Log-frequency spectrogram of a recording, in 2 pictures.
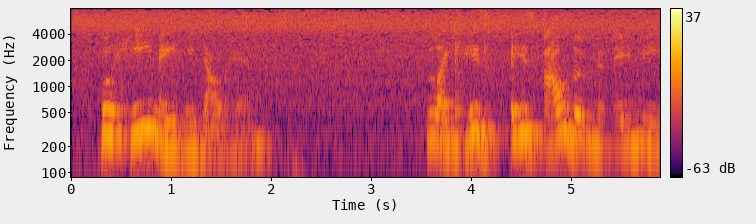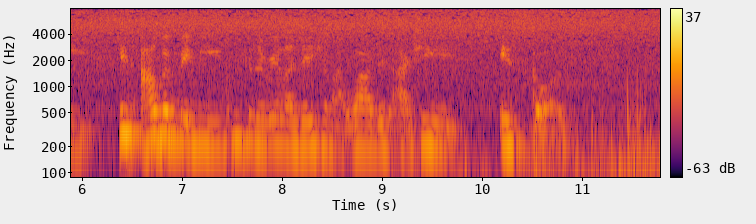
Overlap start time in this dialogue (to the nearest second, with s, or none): none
